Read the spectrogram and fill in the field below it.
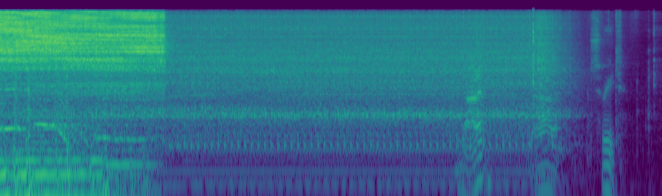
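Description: A knife sharpener motor hums steadily, then stops.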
